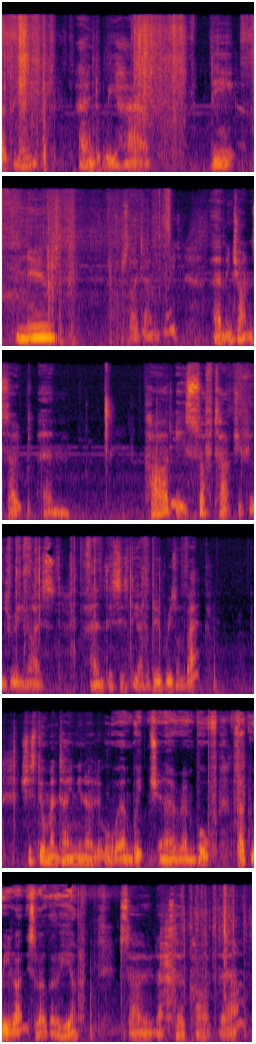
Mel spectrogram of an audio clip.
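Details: Adult whose dysphonia, she says, is playing up; dysphonia.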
